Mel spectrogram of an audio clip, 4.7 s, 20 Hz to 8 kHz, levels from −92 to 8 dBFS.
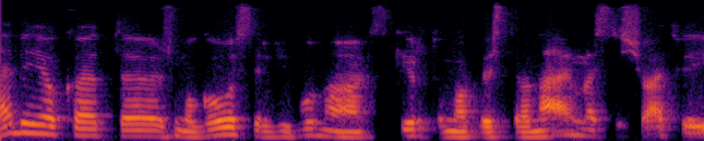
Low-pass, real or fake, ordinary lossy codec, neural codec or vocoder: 7.2 kHz; real; Opus, 16 kbps; none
